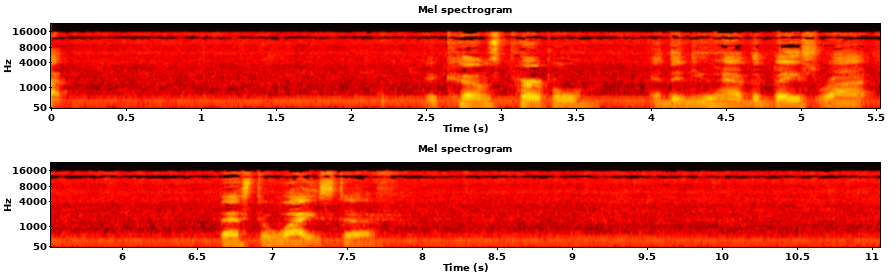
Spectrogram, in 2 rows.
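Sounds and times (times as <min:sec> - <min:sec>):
aquarium pumps humming: 0:00.0 - 0:11.0.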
